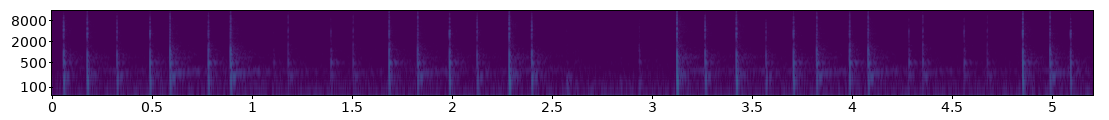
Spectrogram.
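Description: Long acrylic nails on both hands tap fast across the mint matte plastic hard-shell case of a closed laptop. Sharp, bright clicks with a hollow plastic knock repeat in quick, uneven bursts, with a brief pause in the middle.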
